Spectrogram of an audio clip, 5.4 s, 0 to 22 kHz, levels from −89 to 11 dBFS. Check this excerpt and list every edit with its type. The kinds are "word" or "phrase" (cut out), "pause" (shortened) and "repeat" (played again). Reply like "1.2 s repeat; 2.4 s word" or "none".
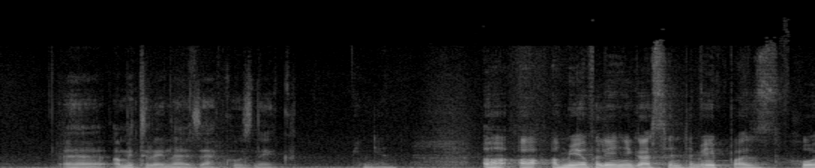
3.9 s word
